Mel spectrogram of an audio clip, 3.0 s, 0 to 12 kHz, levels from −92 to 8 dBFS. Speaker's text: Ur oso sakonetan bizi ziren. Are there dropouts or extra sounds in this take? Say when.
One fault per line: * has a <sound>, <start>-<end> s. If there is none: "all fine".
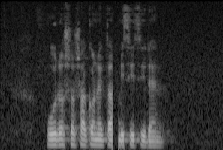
* has a dropout, 1.5-1.6 s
